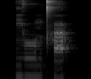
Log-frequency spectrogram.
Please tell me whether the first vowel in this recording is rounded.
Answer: yes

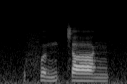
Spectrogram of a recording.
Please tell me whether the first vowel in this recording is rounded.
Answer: no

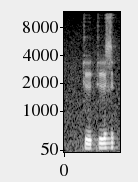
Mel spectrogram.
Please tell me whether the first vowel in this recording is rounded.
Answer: no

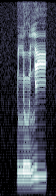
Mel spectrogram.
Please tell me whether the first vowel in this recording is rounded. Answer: yes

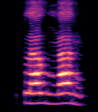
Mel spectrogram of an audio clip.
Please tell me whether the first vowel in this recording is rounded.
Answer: no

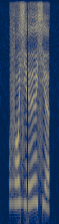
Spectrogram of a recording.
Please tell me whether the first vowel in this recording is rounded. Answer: yes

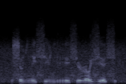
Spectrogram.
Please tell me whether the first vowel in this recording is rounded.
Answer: yes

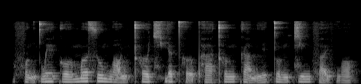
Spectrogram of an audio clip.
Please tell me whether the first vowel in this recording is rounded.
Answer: no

